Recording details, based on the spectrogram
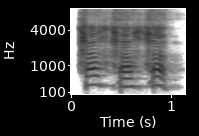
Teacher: जैसे ह को ह से डिफरशिएट करने की एक और टिप ये हो सकती है कि ह इज लाइक द हैप्पी ह जो चेस्ट के करीब से पैदा होता है।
